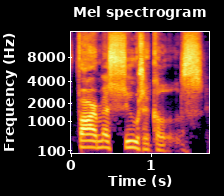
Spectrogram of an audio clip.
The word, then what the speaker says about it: pharmaceuticals: So in the speaking exam, we can say pharmaceuticals with 5 syllables. The two vowels EU make one sound together.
